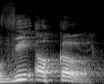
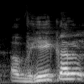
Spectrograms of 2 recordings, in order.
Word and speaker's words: vehicle: तो वी अकल, वी अकल, वी अकल, वी अकल. वी हिंदी में जो अकल बोलते हैं उसको प्रोनाउंस आप कर सकते हैं वी बोलकर. वी अकल, वी अकल, वी अकल, वी अकल. व्हीकल ऐसे नहीं बोलना है, व्हीकल नहीं बोलना है.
